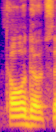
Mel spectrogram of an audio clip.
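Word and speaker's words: toledot: Next is this, it's called in Hebrew, the Toledots. Is that how you say it again? – Toledotes, there we go.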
